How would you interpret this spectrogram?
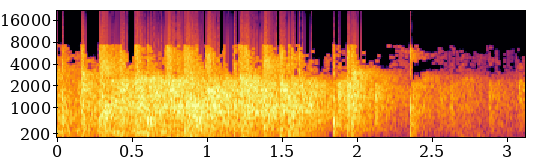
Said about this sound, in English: Thank you. Thank you. I'm just going to give you a round of applause.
